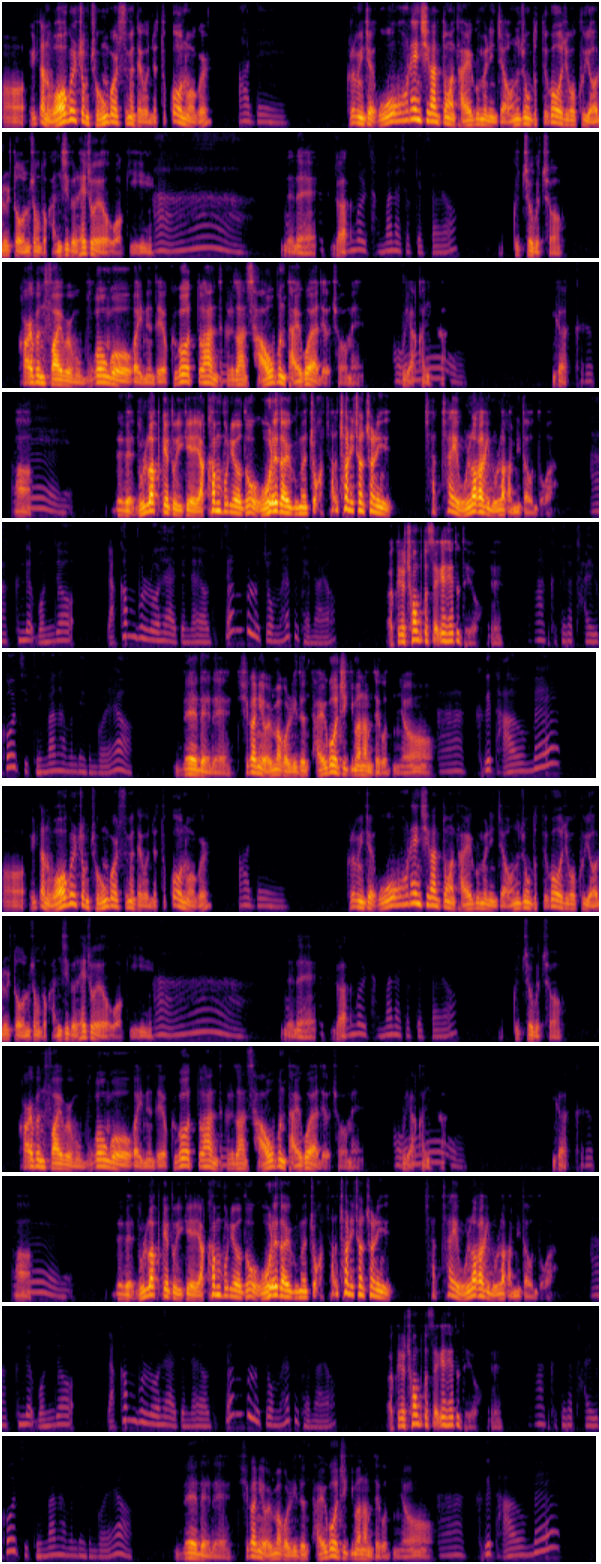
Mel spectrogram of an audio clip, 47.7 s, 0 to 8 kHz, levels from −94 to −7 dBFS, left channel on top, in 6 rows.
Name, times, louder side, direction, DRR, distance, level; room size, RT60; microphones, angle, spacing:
voice 1, 0.0-2.8 4.6-10.0 11.7-12.1 12.4-12.6 14.8-15.4 16.2-20.7 21.3-21.6 23.3-23.5 24.1-24.3 25.4-29.1 29.8-31.2 37.1-38.5 42.1-45.5, left 4 dB, 80° left, 0.6 m, -28 dB
voice 2, 3.1-3.8 10.0-11.3 11.7-12.0 12.4-14.0 18.8-19.0 21.1-22.1 23.6-24.8 31.7-32.8 33.2-36.3 38.9-41.5 45.6-47.2, left 1 dB, 60° left, 6.6 m, -53 dB
open air
head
